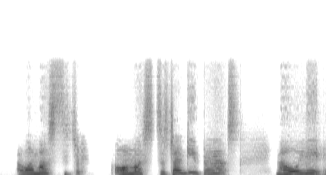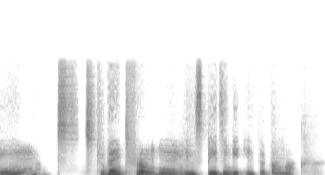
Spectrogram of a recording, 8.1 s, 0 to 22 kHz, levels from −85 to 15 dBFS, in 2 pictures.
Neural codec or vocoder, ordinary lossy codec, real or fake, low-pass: codec, 44.1 kHz, 0.9 kbps, DAC; none; fake; 14.4 kHz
